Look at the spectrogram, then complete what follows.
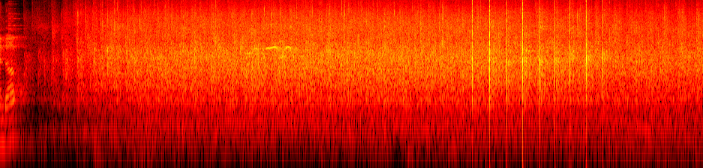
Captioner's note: applause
